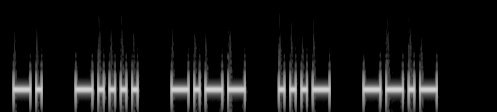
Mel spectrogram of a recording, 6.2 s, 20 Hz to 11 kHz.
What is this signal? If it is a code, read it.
Morse code, heard as a keyed tone, about 17 wpm, spaced as for 12 wpm, 700 Hz. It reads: N6YVQ
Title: USA Call Signs - 5 Characters - 2x Character Spacing - 17wpm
